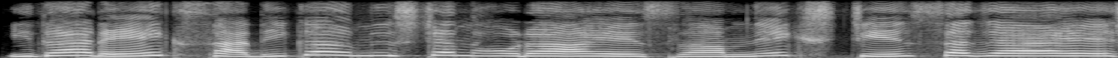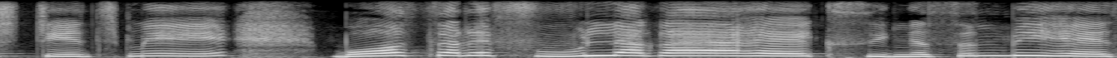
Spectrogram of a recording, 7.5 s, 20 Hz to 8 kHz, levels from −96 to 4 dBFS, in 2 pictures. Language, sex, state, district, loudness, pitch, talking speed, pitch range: Hindi, female, Uttar Pradesh, Jyotiba Phule Nagar, -12 LUFS, 335 Hz, 195 wpm, 300-380 Hz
